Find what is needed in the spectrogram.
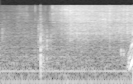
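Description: Cooked rice dropping from a plastic container into hot oil in an electric frying pan. A soft knock comes about half a second in, then sizzling starts and builds.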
